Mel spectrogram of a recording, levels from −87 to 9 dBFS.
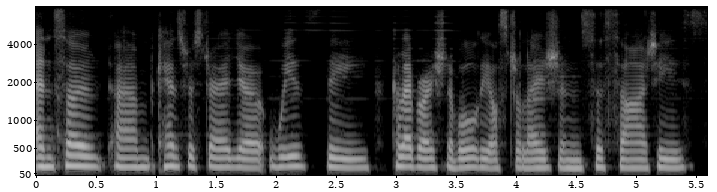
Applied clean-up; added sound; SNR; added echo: neural mask model DeepFilterNet 3.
